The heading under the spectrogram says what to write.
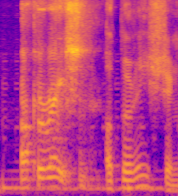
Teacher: the accent falls on the third syllable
